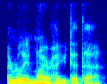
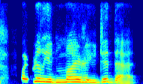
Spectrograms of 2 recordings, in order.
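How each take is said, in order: First: It is said in a neutral, sincere tone. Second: It is said in a patronizing, condescending tone.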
